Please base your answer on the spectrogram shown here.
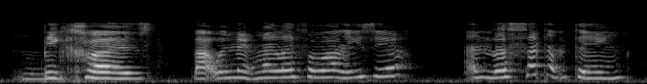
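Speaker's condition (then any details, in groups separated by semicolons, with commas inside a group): Cerebral palsy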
